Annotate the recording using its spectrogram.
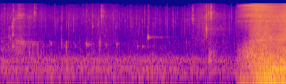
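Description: A man gulps down a drink.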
